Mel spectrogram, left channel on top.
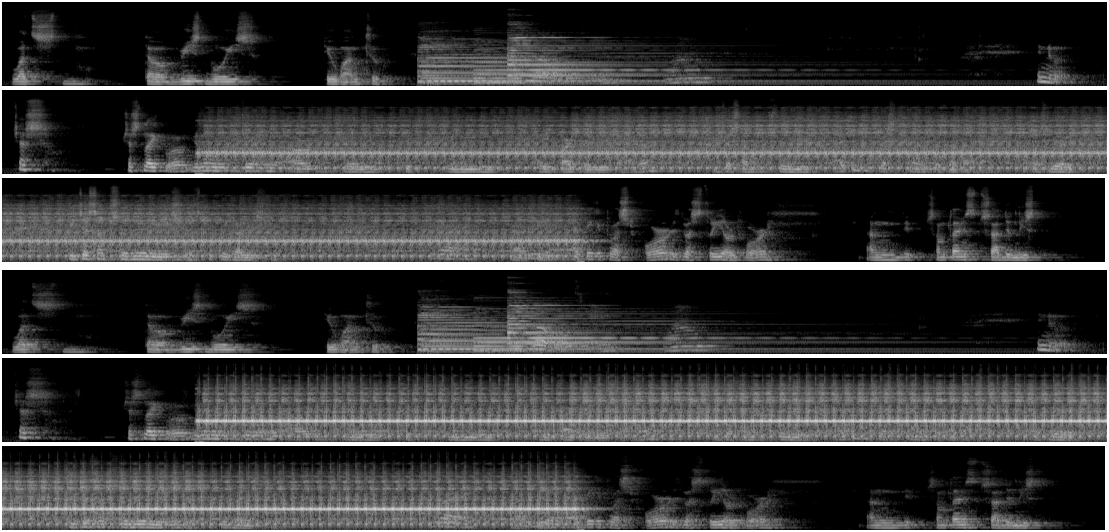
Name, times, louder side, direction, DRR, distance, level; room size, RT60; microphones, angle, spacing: voice 1, 0.1-0.9 1.4-2.6 3.2-3.8 9.8-10.7 11.2-11.6 12.3-16.0 16.3-17.7 18.2-21.0 21.3-25.1 27.2-30.2 30.7-32.4, left 2 dB, 35° left, 7 dB, 0.6 m, -32 dB
sound 1, 4.2-8.1, equal, 10° right, 1.4 m, -29 dB
voice 2, 5.3-6.1 6.6-7.1 26.3-26.9 27.3-27.9, right 3 dB, 60° right, 3 dB, 0.9 m, -33 dB
sound 2, 13.0-27.9, right 9 dB, 80° right, 1.1 m, -18 dB
7.5 x 4.6 x 3.4 m, 0.81 s
head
